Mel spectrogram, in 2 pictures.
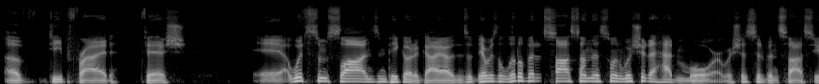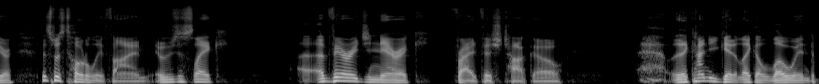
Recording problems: choppy; occasionally; 1% of the speech affected

